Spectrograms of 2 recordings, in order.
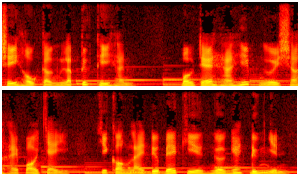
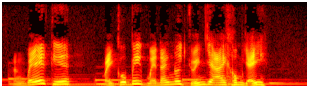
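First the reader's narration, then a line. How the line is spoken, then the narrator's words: Angry loud shout. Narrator (Vietnamese): Kép ta tức giận quát lớn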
